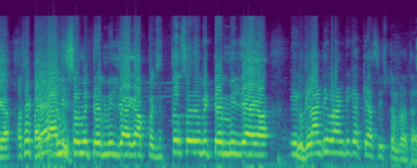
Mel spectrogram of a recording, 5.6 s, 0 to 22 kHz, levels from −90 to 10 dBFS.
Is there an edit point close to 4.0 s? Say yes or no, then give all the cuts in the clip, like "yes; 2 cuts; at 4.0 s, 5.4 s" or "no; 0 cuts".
yes; 1 cut; at 4.0 s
